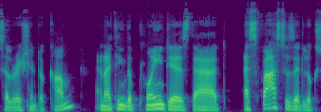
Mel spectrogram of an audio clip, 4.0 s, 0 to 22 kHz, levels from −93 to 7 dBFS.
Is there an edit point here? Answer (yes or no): yes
